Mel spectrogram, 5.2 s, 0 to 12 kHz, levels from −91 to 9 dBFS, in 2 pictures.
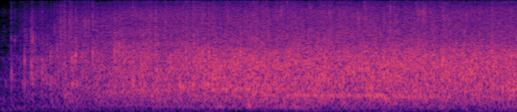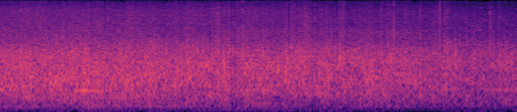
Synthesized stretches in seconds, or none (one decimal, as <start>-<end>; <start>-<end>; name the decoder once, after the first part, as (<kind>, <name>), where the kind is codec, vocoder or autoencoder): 0.0-1.0 (codec, SNAC); 2.4-5.2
